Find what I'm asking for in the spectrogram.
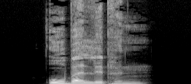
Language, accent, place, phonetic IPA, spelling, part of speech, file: German, Germany, Berlin, [ˈoːbɐˌlɪpn̩], Oberlippen, noun, De-Oberlippen.ogg
- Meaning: plural of Oberlippe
